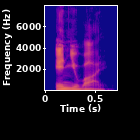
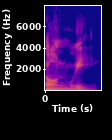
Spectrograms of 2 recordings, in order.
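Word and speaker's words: ennui: we it's spelled e-n-n-u-i now how did you pronounce that on Wii on WE yep I've always thought it me too Nui I've always thought it was Nui but it's on Wii on WE it's French in fourth grade this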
